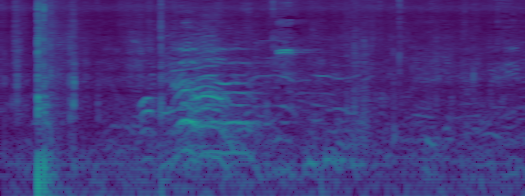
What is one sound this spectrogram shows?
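Young men shout and cheer outdoors.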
